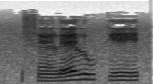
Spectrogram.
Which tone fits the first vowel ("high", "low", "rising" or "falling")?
low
